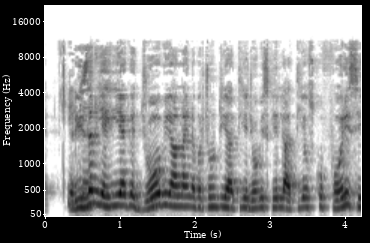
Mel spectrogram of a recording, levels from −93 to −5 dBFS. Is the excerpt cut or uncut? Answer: uncut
